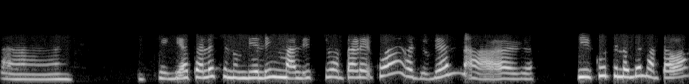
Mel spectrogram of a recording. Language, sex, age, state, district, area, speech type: Santali, female, 18-30, West Bengal, Birbhum, rural, conversation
